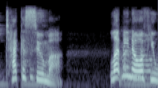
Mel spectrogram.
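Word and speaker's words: Tecumseh: It's pronounced Teasuma.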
